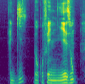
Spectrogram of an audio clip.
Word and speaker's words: 着: Du coup on l'utilise très souvent en tant que suffixe, dans quel cas il va prendre la prononciation gi.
